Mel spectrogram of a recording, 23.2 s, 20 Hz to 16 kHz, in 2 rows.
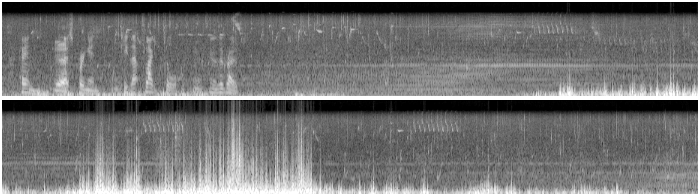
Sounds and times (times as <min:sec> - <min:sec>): Motorboat, speedboat: 0:00.0 - 0:23.2.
